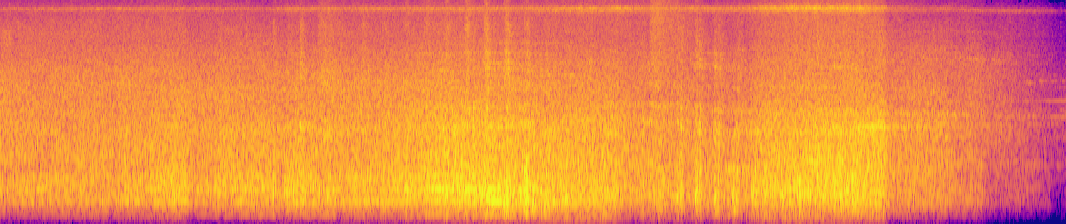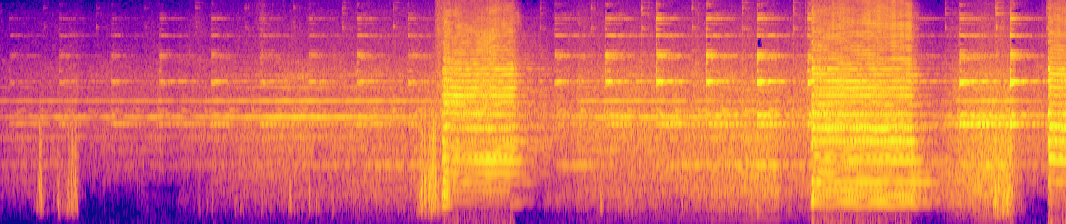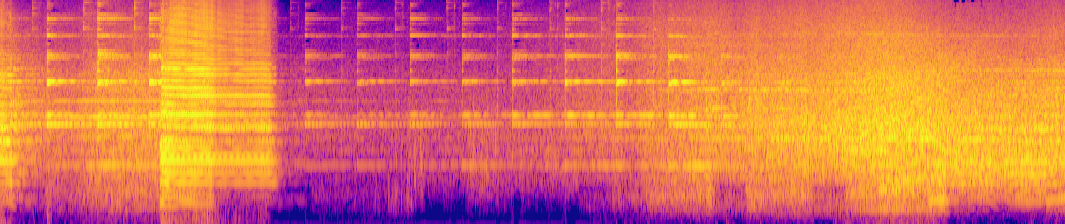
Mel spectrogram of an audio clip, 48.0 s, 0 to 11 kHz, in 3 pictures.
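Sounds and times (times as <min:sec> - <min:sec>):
train rushing past: 0:00.0 - 0:15.8, 0:41.2 - 0:47.9
crossing bell ringing: 0:15.3 - 0:43.7
locomotive air horn blasts: 0:22.6 - 0:24.1, 0:28.2 - 0:30.0, 0:31.7 - 0:32.4, 0:34.4 - 0:36.2, 0:45.9 - 0:47.9.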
